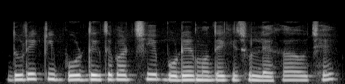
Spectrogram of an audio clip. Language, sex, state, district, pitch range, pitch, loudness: Bengali, female, West Bengal, Alipurduar, 200-225 Hz, 215 Hz, -15 LUFS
